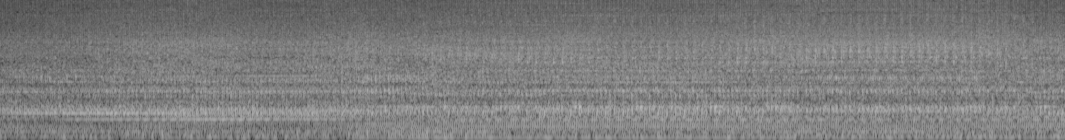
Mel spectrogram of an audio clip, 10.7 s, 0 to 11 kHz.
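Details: Mitsubishi Lancer X 2.0 at steady idle with a dull, regular knock of about four beats a second under the engine note; source not identified.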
